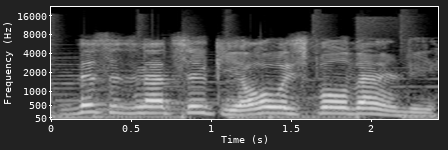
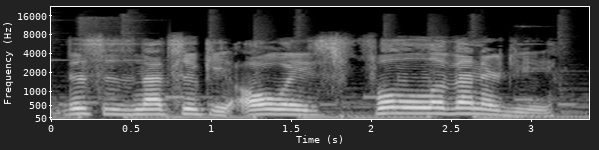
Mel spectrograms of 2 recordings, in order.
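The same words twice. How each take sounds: First: It is said in a plain, sincere tone. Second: It is said in a mocking, sarcastic tone. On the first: The speaker calls it wrong. "I should have said that sarcastically" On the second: The speaker calls it right. "let me try again"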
